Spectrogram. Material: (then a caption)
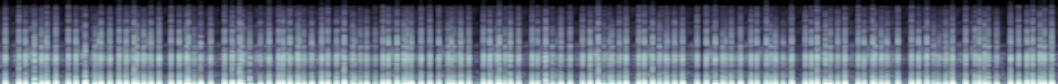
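Cardboard. Long painted nails rapidly tap and scratch a butterfly-print spiral notebook with a cardboard cover held above a microphone. A dense, continuous stream of short, deep, thumping taps rolls on with a steady scratchy rasp in the middrange underneath. Each tap cuts off almost instantly.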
